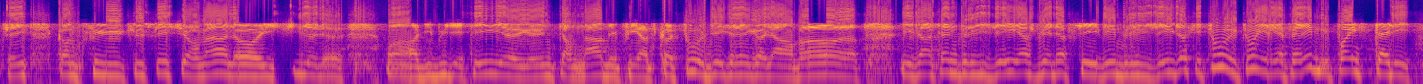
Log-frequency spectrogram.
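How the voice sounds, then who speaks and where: A man's voice: on the high side, normal speed, fairly bright tone. A man with a Quebec French accent, chatting casually and in a rambling, colloquial way as an amateur radio operator. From Quebec, Canada. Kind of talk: casual radio contact chat. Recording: clearly noisy amateur radio contact recording.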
